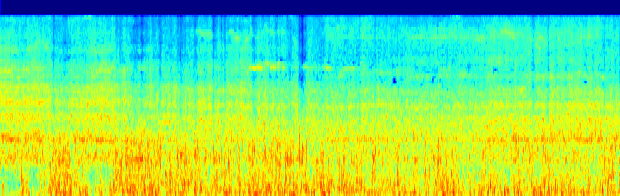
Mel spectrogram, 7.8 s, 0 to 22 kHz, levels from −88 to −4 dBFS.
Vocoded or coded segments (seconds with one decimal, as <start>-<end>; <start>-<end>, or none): 0.0-7.8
